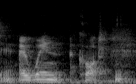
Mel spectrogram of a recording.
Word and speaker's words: Awen Akot: a week saying, no, it's not how you pronounce it, it's Awen Akot.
